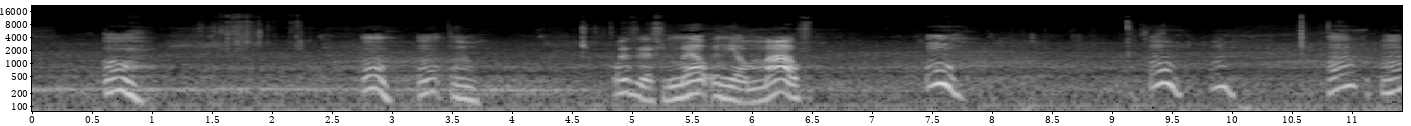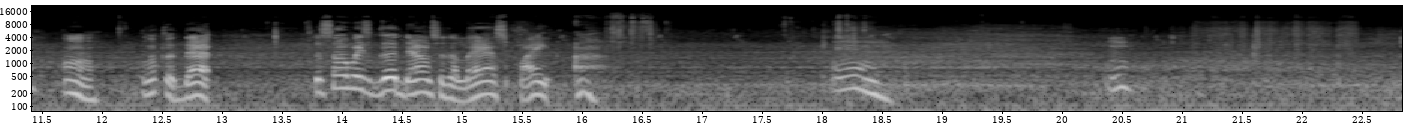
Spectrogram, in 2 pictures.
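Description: A woman chews and smacks her lips while eating.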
